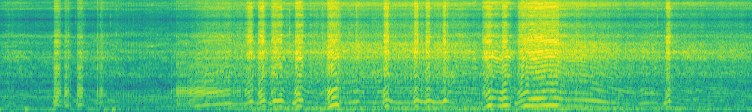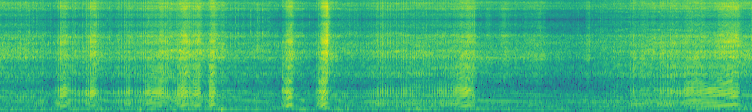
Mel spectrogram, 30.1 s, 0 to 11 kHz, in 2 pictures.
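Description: KTM SX 105 two-stroke dirt bike engine revving up and down as it is ridden hard around a motocross track. It is loudest about a third of the way in. Scattered sharp knocks and wind rush come over the helmet-mounted microphone.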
